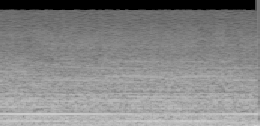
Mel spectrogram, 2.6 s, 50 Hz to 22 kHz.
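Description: A Lotus 49 race car engine drones steadily and loudly at Twin Ring Motegi, a dense, sustained mechanical hum without any pauses.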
